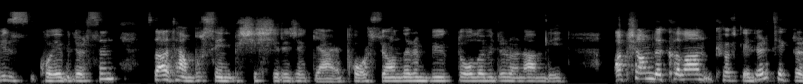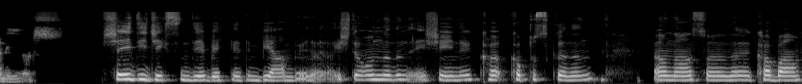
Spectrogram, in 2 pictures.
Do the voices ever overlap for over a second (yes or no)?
no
